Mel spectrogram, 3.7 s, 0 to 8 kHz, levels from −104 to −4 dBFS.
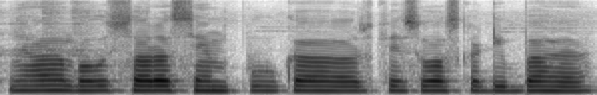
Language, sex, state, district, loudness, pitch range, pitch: Hindi, male, Jharkhand, Deoghar, -19 LUFS, 150-155 Hz, 150 Hz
